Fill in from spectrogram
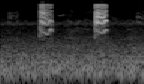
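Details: Female double-collared seedeater calling to stir a male: two brief, high squeaky notes spaced about three quarters of a second apart, quiet between them.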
